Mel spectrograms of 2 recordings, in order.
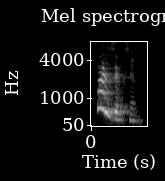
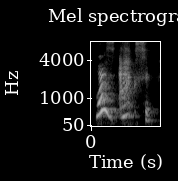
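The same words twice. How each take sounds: First: The stress is on the word what. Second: The stress is on the word accent.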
